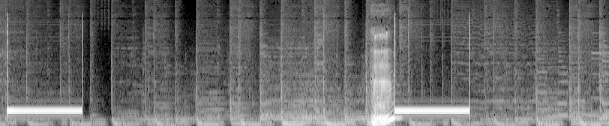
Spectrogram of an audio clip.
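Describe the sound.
A telephone ringback tone from an outgoing call to a listener, placed with a withheld number, sounds twice, each a steady one-second beep about four seconds apart, loud and clear over quiet background music, with a short grunt just before the second ring.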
